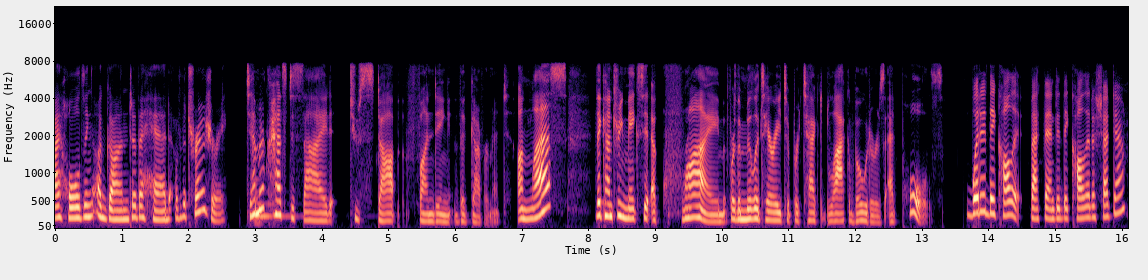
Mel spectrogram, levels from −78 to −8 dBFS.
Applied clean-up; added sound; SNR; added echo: neural mask model RNNoise.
